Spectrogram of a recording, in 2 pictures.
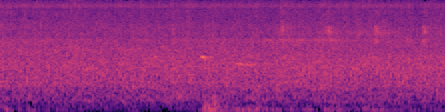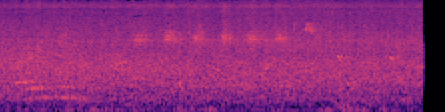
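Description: A small stream rushes and splashes steadily over rocks.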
